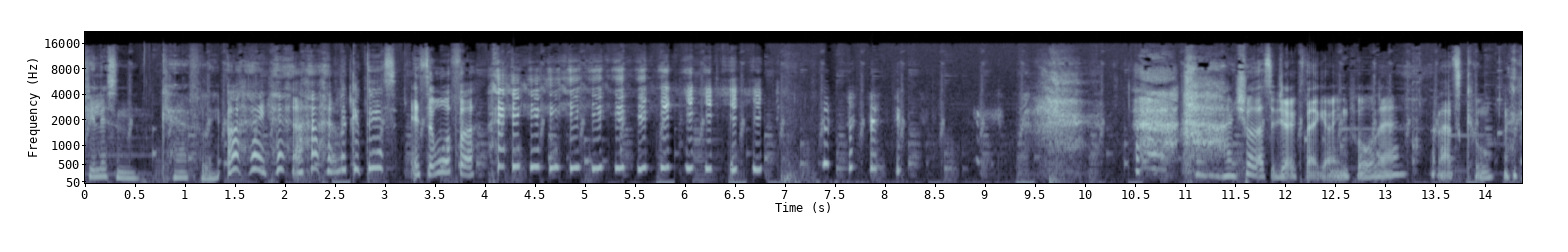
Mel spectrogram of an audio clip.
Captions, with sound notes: ...yeah because if you listen carefully... oh! hey! haha! look at this! it's a 'woofer'! *giggles* i'm sure that's the joke they're going for there, but that's cool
